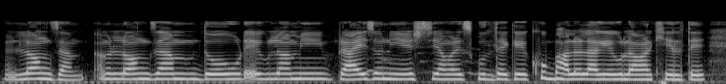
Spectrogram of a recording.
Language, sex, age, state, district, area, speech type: Bengali, female, 30-45, West Bengal, Dakshin Dinajpur, urban, spontaneous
